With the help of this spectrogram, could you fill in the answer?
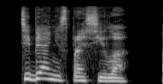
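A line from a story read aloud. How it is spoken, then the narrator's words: Snapping retort. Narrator (Russian): огрызнулась девушка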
